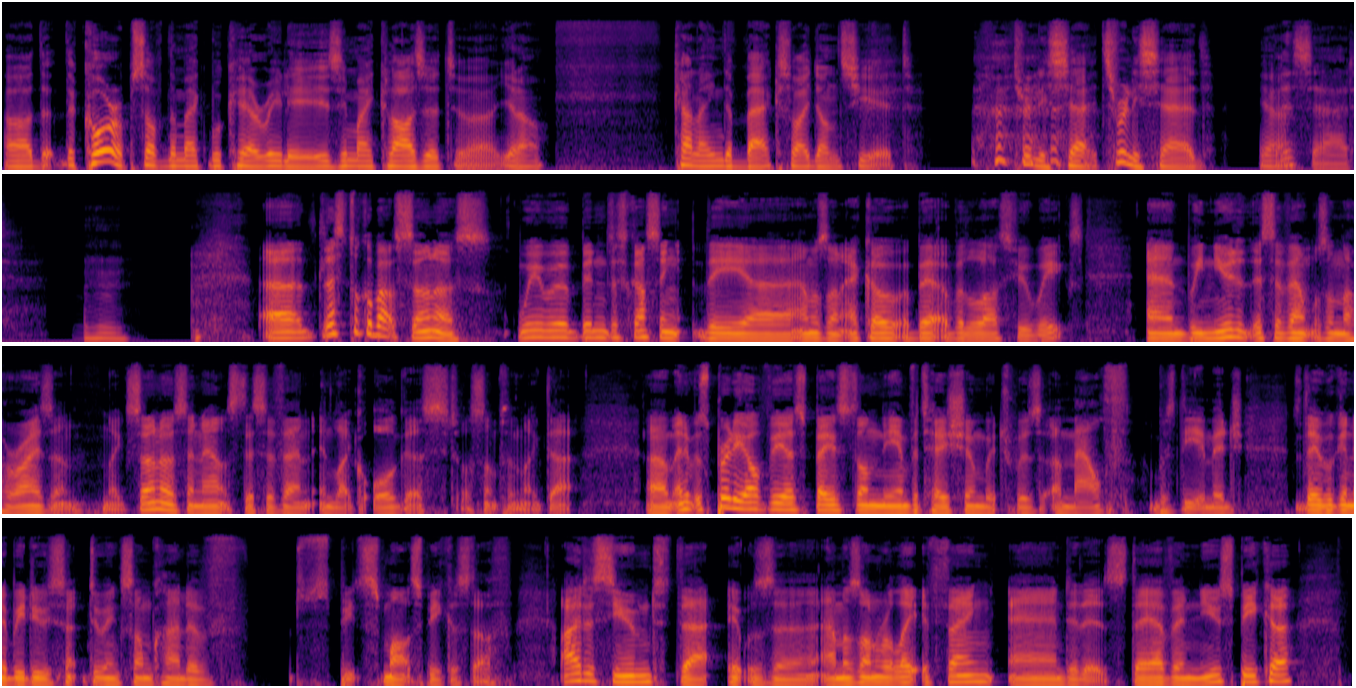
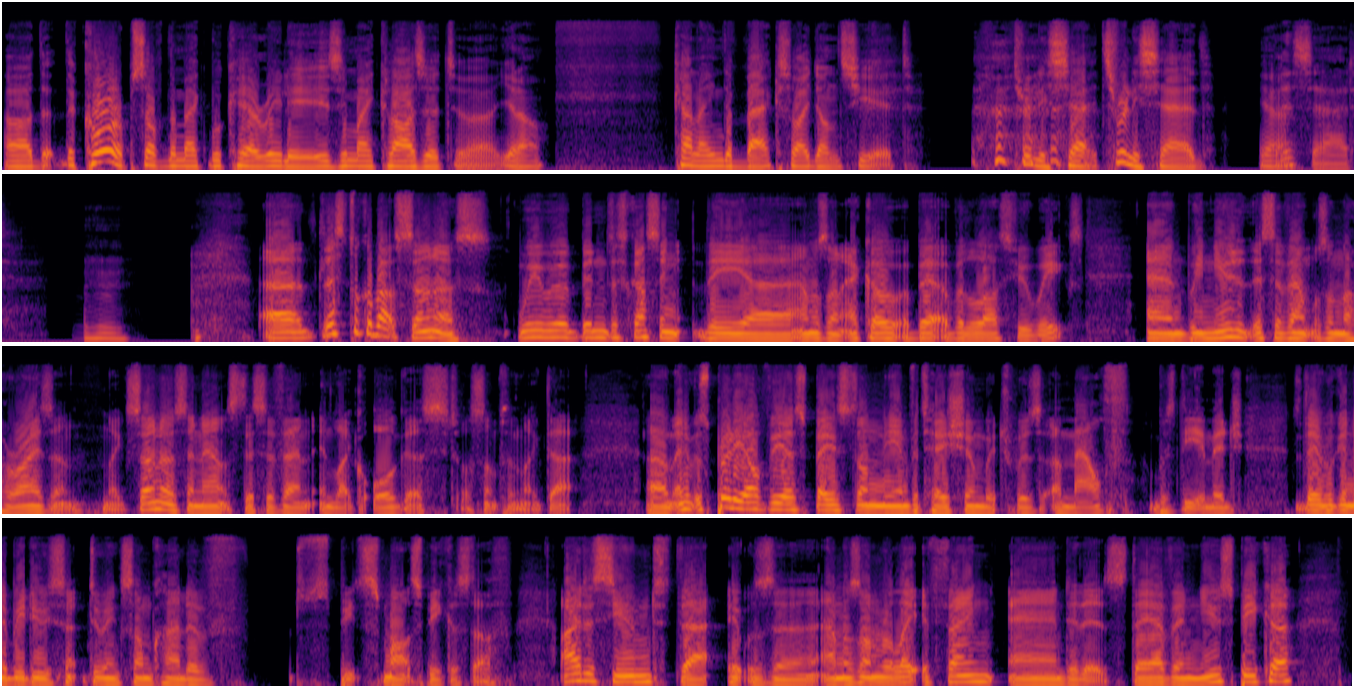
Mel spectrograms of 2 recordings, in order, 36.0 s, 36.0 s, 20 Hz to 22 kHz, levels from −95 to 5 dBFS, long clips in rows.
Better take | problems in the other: first | distortion; slight; 7% of the sound clipped

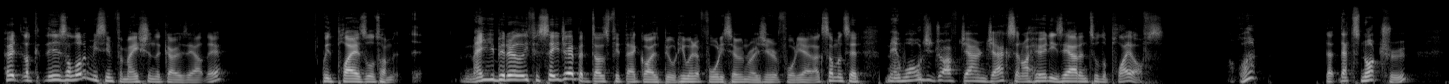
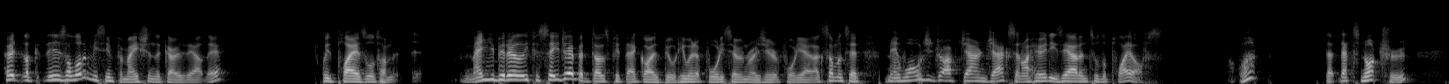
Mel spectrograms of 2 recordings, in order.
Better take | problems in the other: first | muffled; very; fading above 2 kHz

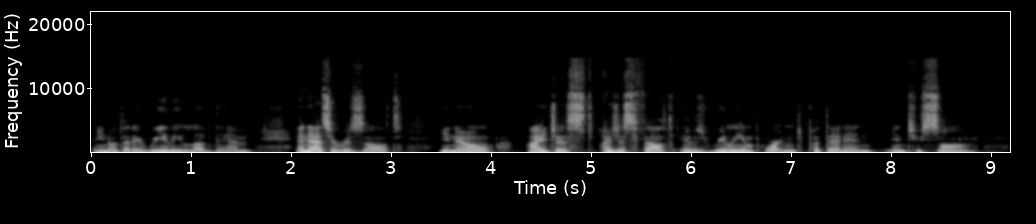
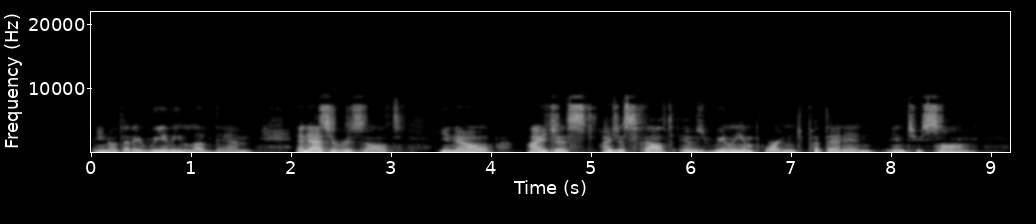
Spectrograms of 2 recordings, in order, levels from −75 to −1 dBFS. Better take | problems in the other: first | garbled, watery; badly; nothing above 7.5 kHz; slightly in the first

